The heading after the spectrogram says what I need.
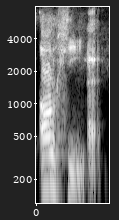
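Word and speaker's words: Όχι: He says "ohi," which is spelled O-X-I. It means no in Greece.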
